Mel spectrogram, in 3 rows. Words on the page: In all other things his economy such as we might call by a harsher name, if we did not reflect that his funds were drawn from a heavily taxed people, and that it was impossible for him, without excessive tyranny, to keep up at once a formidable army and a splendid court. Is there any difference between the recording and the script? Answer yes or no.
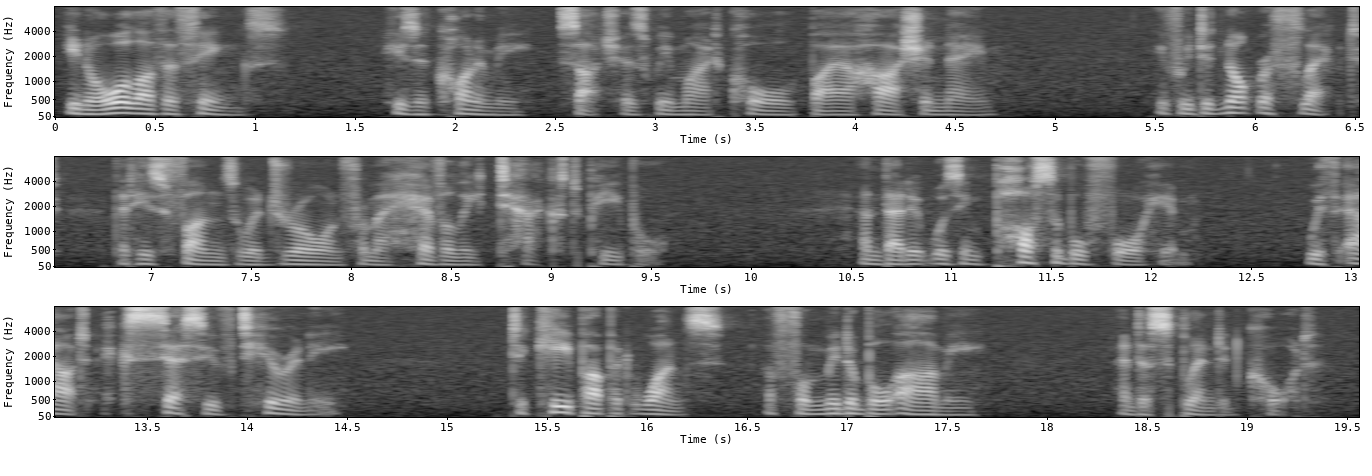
no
